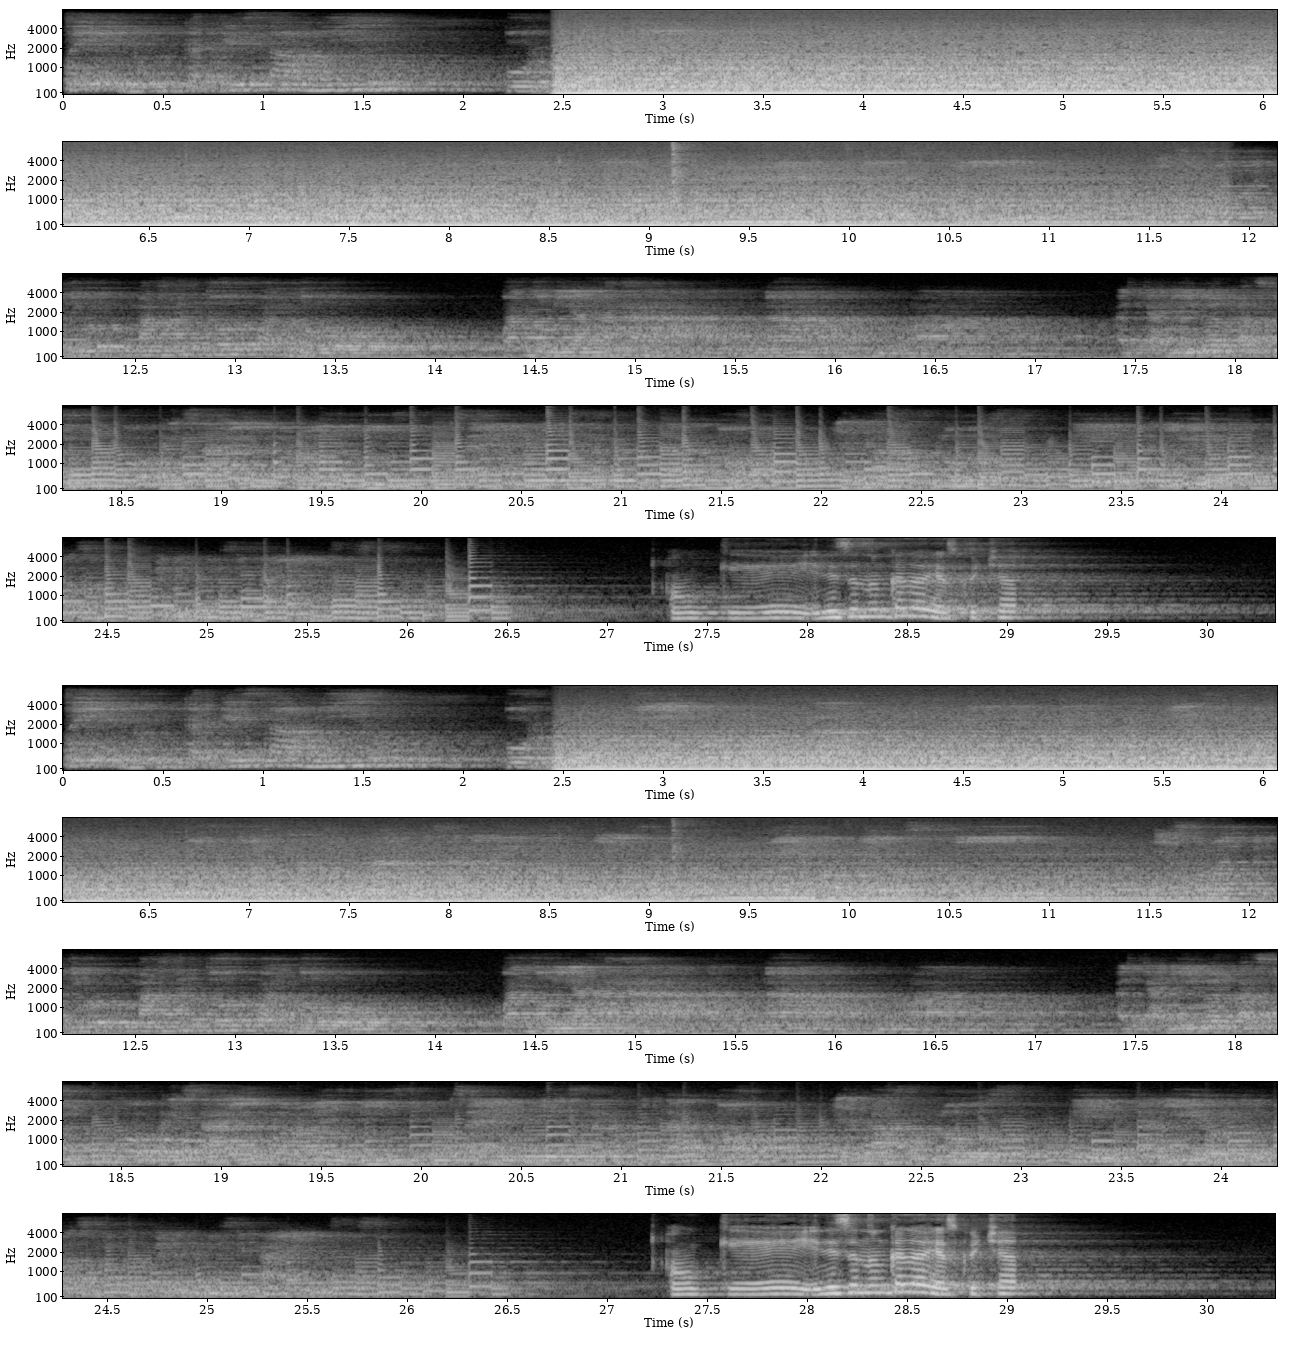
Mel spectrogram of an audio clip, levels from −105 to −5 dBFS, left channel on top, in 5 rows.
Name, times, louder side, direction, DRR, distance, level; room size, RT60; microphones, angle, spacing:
voice 1, 0.0-1.6 2.2-2.4 2.8-4.0 4.4-6.4 6.6-9.1 9.6-11.3 11.5-13.7 14.3-17.0 17.4-21.7 22.0-22.9 23.2-25.9, equal, 10° right, -5 dB, 5.9 m, -39 dB
sound 1, 2.4-11.9, left 3 dB, 40° left, 0.6 m, -23 dB
sound 2, 11.7-26.1, equal, 25° left, 2.8 m, -46 dB
sound 3, 18.2-26.5, left 4 dB, 80° left, 0.7 m, -37 dB
voice 2, 27.3-29.0, right 4 dB, 65° right, 13 dB, 0.8 m, -28 dB
27.0 x 20.5 x 6.0 m, 2.9 s
head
